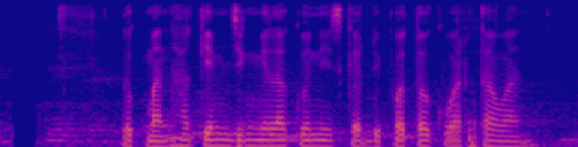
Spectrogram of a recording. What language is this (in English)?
Sundanese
